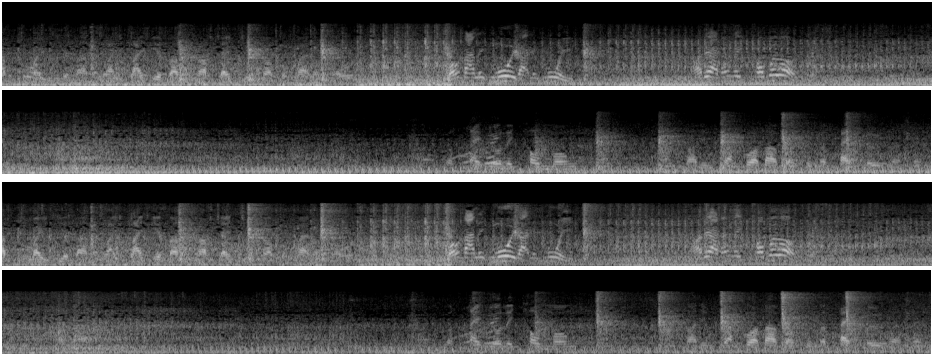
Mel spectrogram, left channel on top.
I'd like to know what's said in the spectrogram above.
ទថ្មីទៀតបាទថ្លៃទៀតបាទសម្រាប់ចែកជូនដល់ពុកម៉ែបងប្អូនបងដាក់លេខ1ដាក់លេខ1អត់ទេអាហ្នឹងលេខធំហើយបងតែយកលេខធំហ្មងបាទនេះចាំគាត់បាទគាត់គឺមិនតែមើលបាទគាត់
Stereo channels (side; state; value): both; normal; correlation 0.55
